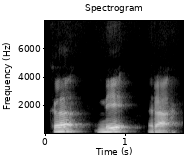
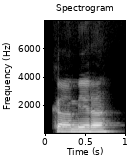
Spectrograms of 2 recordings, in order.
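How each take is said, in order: First: Câmera slowly split, câ - me - ra; syllable by syllable. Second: Câmera as one word, stressed on first CÂ; stress on accented syllable. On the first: Teacher breaking down an example word, câmera slow in syllables. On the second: Teacher giving an example word, câmera stressed on first syllable. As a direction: say câmera joined up, leaning on CÂ. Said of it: "the stressed syllable is that one". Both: Shown as a demonstration.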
